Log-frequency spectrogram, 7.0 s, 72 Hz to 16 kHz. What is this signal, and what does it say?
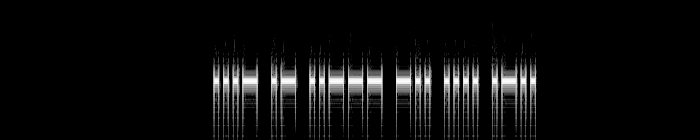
Morse code, heard as a keyed tone, about 25 wpm, 700 Hz. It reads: VA2DHL
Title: DXCC-100 Call Signs - 6 Characters - 25wpm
